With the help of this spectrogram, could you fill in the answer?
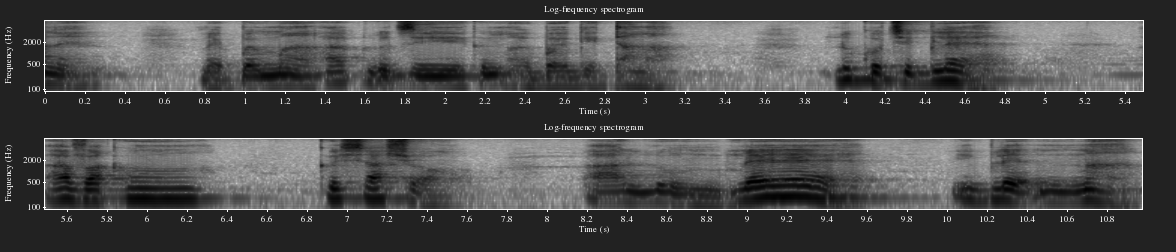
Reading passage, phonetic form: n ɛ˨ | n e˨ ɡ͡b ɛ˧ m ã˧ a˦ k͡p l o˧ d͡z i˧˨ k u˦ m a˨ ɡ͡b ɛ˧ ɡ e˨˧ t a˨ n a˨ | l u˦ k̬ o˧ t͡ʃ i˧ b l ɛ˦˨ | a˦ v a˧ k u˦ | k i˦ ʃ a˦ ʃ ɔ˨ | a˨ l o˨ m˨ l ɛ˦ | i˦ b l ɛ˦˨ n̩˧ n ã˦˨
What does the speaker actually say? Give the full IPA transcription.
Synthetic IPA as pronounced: n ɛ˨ | m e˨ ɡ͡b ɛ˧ m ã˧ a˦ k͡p l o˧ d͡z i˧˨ k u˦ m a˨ ɡ͡b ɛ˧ ɡ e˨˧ t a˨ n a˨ | l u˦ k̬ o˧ t͡ʃ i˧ b l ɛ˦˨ | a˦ v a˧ k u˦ | k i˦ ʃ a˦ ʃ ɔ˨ | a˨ l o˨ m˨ l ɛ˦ | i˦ b l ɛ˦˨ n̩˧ n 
